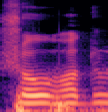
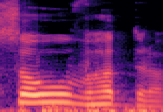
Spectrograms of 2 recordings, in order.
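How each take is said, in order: First: সৌভদ্র mispronounced with sh, as shoubhodro; wrong sibilant shown. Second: সৌভদ্র opening on a crisp dental sou; loud, careful সৌভদ্র, not shou. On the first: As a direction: open সৌভদ্র on sh. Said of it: "উচ্চারণ করলে হবে না". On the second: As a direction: stress the s and au in সৌভদ্র. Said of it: "কারণ এখানে দন্ত স রয়েছে". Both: Shown as a demonstration.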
